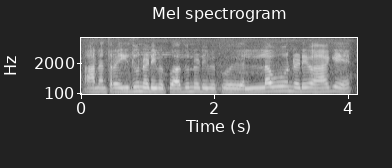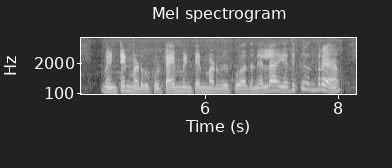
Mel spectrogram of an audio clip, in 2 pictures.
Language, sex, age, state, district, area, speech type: Kannada, female, 60+, Karnataka, Gadag, rural, spontaneous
